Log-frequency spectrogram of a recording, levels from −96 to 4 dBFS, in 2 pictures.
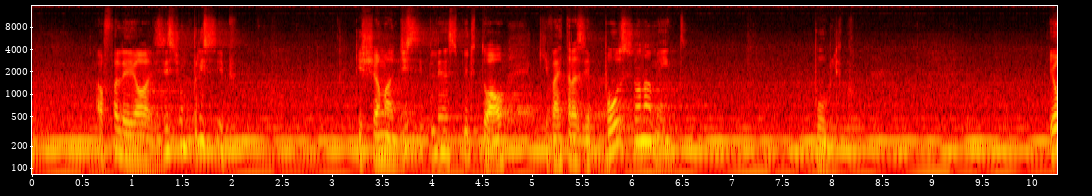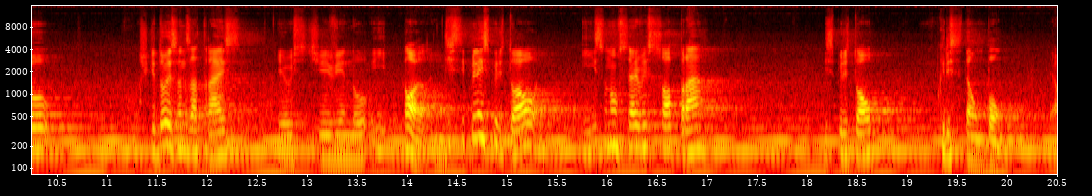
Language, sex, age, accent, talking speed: Portuguese, male, 20-39, Brazilian, 110 wpm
